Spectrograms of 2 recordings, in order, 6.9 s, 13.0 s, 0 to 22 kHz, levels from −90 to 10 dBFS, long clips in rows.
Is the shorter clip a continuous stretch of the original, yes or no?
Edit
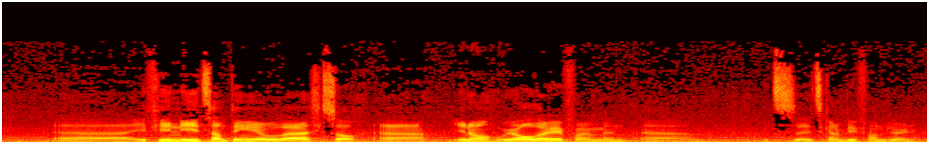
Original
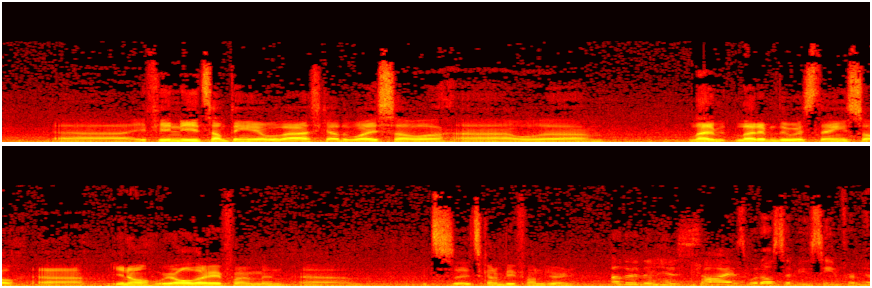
no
